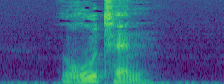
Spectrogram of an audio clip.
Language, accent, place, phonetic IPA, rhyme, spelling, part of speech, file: German, Germany, Berlin, [ˈʁuːtn̩], -uːtn̩, Routen, noun, De-Routen.ogg
- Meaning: plural of Route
